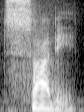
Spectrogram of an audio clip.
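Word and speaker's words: צדי: end of a word not hard to pronounce you say it like the combination TS in English don't be fooled you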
